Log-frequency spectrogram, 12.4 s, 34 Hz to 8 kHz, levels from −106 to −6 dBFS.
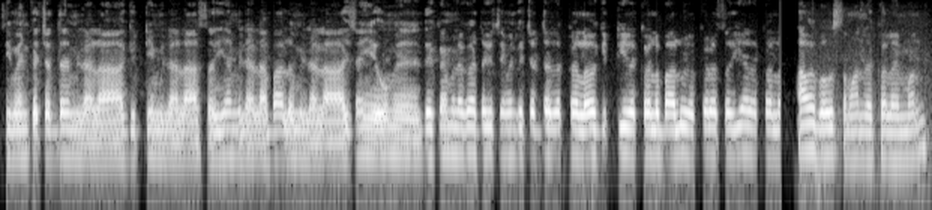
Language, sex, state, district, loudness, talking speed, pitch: Bhojpuri, male, Uttar Pradesh, Varanasi, -16 LUFS, 205 wpm, 135 Hz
